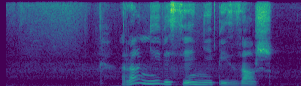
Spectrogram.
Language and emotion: Russian, positive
